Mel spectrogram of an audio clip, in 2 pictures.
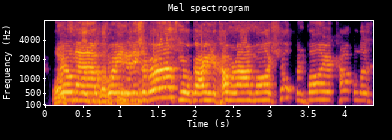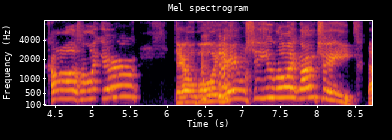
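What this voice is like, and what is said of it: Impression of a sitcom character's voice. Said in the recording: “my Boise impression ... It's not a bad Boise. ... It's actually not bad.”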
